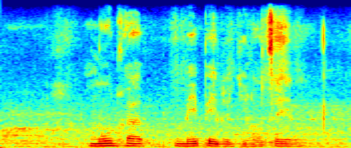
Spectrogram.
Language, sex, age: Tswana, male, 21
